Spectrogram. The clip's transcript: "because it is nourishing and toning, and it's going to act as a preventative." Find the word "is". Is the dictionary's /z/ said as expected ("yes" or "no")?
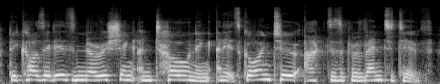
yes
